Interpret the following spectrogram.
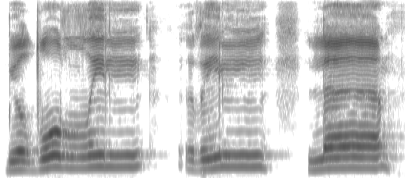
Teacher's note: بضر، ضاد کو موٹا کریں گے اور ضاد کے پیش کو را کے ساتھ ملائیں گے. بضر، بضر، اور را کو بھی آگے لام کے ساتھ ملائیں گے، تشدید ہے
